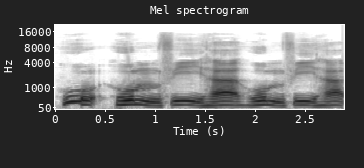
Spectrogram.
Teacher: Tapi kalau ada mim sukun tidak bertemu dengan huruf ba, mim sukun tidak bertemu dengan huruf mim, maka semua hukumnya namanya izhar syafawi. Karena dia izhar, maka dibaca jelas, tak berdengung, baca pendek saja.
